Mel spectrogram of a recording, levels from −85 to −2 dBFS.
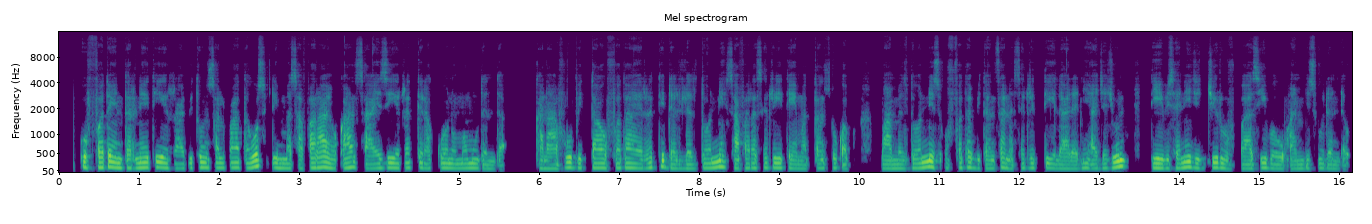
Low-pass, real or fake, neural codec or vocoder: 14.4 kHz; real; none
